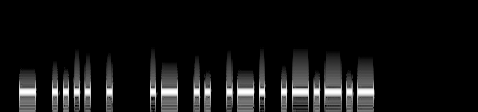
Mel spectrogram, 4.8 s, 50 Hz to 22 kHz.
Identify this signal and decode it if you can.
Morse code, heard as a keyed tone, about 22 wpm, 700 Hz. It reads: THE AIR.
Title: Sentences from Top 1000 Words - Review Part 1 - 22wpm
